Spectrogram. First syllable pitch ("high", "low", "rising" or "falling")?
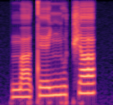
low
